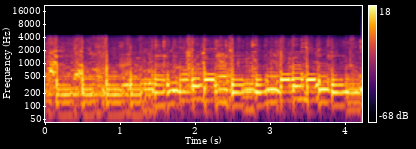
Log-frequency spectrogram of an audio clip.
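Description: Live rock band playing an instrumental passage: electric guitars and bass guitar with keyboard and drums, a moving riff over a steady beat.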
